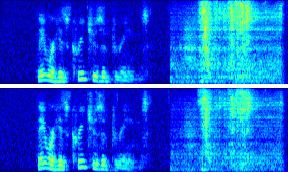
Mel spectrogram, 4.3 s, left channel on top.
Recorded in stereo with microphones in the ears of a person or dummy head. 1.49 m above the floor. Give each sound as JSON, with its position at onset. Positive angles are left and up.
{"t": 0.6, "sound": "a man speaking", "side_deg": -30, "distance_m": 0.9}
{"t": 2.5, "sound": "keys jangling", "side_deg": 60, "distance_m": 0.9}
